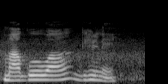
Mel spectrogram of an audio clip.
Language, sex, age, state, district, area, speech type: Marathi, female, 30-45, Maharashtra, Amravati, urban, read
